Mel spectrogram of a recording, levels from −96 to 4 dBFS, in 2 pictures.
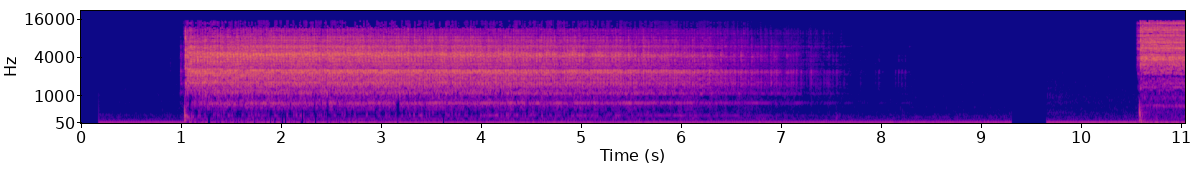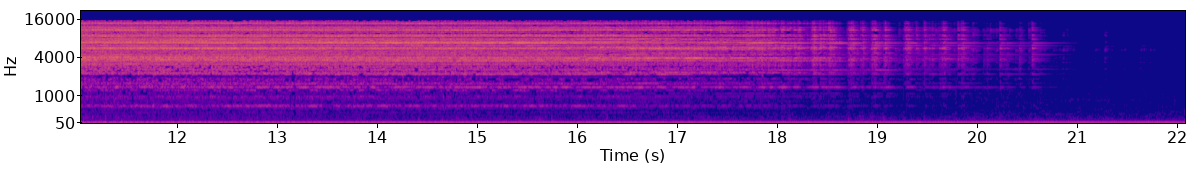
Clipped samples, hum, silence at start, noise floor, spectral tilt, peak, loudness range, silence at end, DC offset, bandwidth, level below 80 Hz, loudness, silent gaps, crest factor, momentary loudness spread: under 0.1%; none; 1.05 s; -63 dBFS; 4.5 dB/octave; -12 dBFS; 16 LU; 1.45 s; under 0.1%; 15.5 kHz; -62 dBFS; -26 LUFS; 9.31-9.66 s; 20 dB; 17 LU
